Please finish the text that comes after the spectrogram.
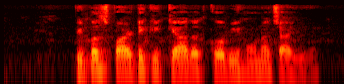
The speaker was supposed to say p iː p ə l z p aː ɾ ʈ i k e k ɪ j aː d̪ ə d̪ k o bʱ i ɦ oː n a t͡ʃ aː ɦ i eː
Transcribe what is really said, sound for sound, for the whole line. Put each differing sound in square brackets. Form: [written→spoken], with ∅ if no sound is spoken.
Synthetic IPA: p iː p ə l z p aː ɾ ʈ i k [e→i] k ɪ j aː d̪ ə [d̪→t̪] k o bʱ i ɦ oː n a t͡ʃ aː ɦ i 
